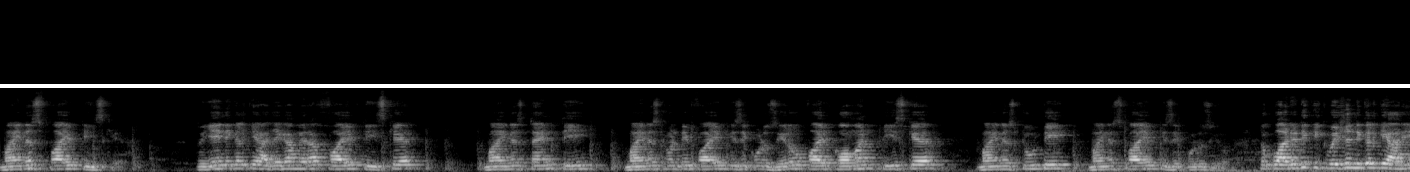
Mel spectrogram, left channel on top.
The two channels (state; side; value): silent; left; digital silence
